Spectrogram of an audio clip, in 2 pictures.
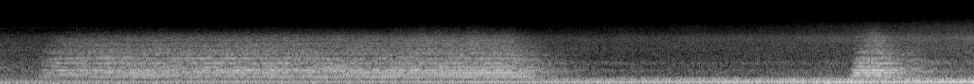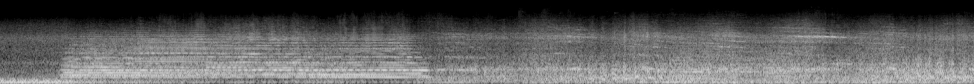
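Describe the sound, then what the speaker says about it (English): An eastbound Norfolk Southern intermodal freight train with a mid-train DPU rumbles past loudly on the Chicago Line, rolling wheel noise, its horn sounding long blasts several times before the steady rush continues. "eastbound intermodal train 20T would make an appearance"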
